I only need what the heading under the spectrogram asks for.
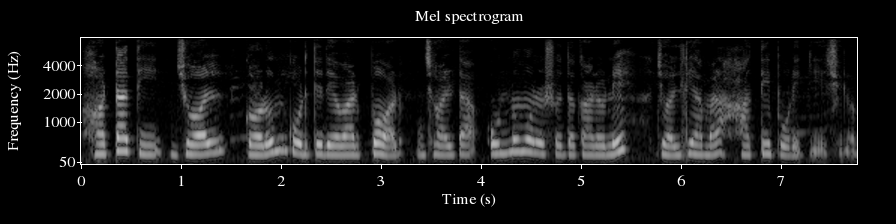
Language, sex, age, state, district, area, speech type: Bengali, female, 30-45, West Bengal, Bankura, urban, spontaneous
